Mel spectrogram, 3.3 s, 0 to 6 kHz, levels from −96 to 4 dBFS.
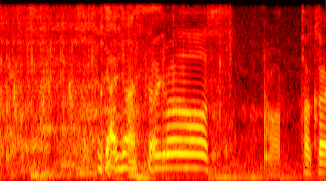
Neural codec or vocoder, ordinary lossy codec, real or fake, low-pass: codec, 16 kHz, 4 kbps, FunCodec, trained on Chinese and English, 50 frames a second; none; fake; 5.4 kHz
